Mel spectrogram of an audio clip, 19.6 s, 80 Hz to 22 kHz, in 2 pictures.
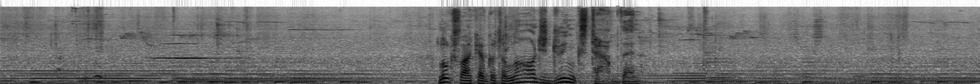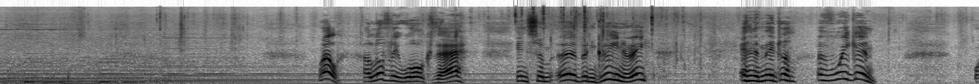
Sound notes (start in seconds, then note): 1.6 sound of gate opening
